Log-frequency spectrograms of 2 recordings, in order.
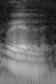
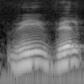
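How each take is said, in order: First: "will" as we'll, one syllable; contracted pronunciation. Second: Said in the usual way. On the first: Shown as a demonstration. Teacher showing we will said in one go, contracted pronunciation. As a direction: merge we and will into a single "will", we'll. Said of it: "مطلب ایک دفعہ ہی will بولیں گے". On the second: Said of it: "we will کو بولیں گے".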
